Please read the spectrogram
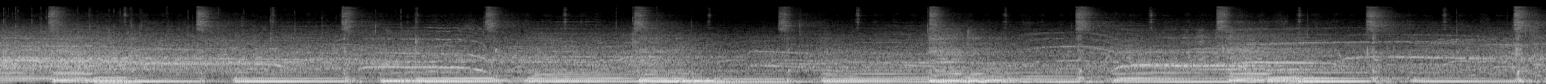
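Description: Rock band playing live, heard from among the audience: an electric guitar plays sustained chords that change every second or two, over a full band. Crowd members whoop and cheer over the music.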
